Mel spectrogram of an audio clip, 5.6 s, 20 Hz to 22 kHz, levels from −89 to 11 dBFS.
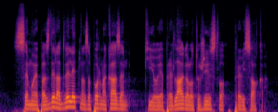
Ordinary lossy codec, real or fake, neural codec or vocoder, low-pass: none; fake; autoencoder, 48 kHz, 128 numbers a frame, DAC-VAE, trained on Japanese speech; 19.8 kHz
